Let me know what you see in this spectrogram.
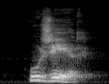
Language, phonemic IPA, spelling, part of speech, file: Dutch, /ˈhuzer/, hoezeer, adverb, Nl-hoezeer.ogg
- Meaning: how much (to what degree)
